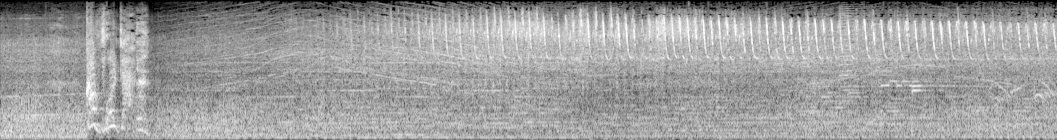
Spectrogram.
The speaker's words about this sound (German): Der Hubschrauber geht wieder ab.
